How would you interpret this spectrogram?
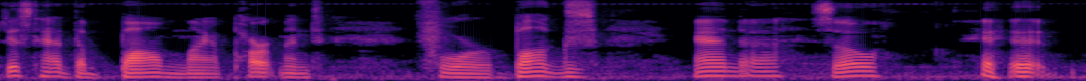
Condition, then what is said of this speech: None; typical speech.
